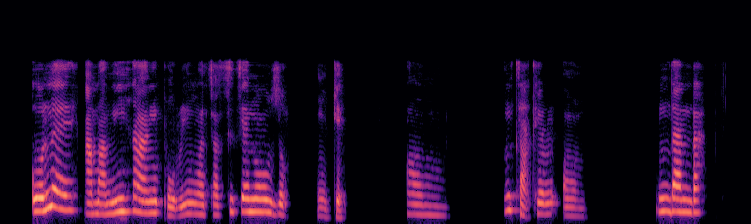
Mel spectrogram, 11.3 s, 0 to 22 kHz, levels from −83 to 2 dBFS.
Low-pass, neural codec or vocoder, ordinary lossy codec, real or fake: 7.2 kHz; codec, 44.1 kHz, 2.6 kbps, SNAC; Opus, 64 kbps; fake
